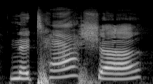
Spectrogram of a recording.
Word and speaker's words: Natasha: It's actually pronounced Natasha with a short A, not Kyle.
